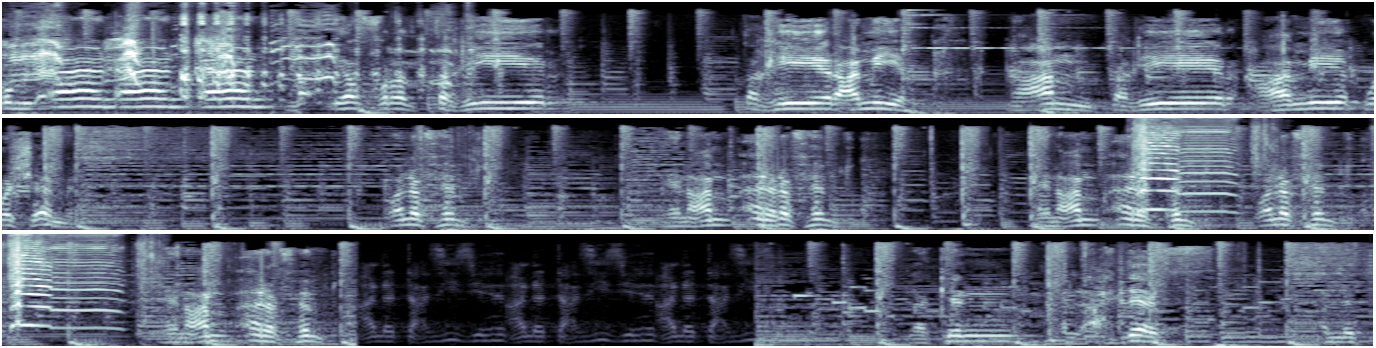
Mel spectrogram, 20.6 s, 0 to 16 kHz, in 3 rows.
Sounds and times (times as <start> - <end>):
Male speech, man speaking: 0.0 - 2.9, 3.7 - 7.3, 8.8 - 9.4, 10.2 - 11.2, 12.0 - 13.6, 14.4 - 17.6, 18.2 - 20.5
Narration, monologue: 0.0 - 7.5, 12.1 - 16.6
Music: 0.0 - 15.6, 17.2 - 20.5.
